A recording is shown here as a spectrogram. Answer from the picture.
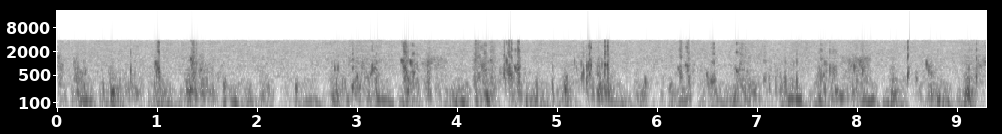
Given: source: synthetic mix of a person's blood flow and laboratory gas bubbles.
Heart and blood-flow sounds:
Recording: Doppler ultrasound of blood flow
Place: precordium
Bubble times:
0.00-0.08 s: bubbles
0.15-0.32 s: bubbles
0.39-0.88 s: bubbles
0.95-1.09 s: bubbles
1.24-1.59 s: bubbles
2.75-3.25 s: bubbles
3.42-3.91 s: bubbles
4.14-4.69 s: bubbles
4.77-4.85 s: bubbles
4.92-5.04 s: bubbles
5.13-5.58 s: bubbles
5.85-5.96 s: bubbles
6.17-6.38 s: bubbles
6.47-6.63 s: bubbles
6.75-6.95 s: bubbles
7.05-7.44 s: bubbles
7.61-8.14 s: bubbles
8.46-8.62 s: bubbles
8.67-8.81 s: bubbles
9.04-9.30 s: bubbles
From the record:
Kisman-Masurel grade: 232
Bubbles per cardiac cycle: several, 3 to 8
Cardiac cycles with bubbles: 50 to 99%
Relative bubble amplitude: moderate (0.250 to 0.450)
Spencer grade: 3 (all of the cardiac periods contain showers or single bubble signals, but not dominating or overriding the cardiac motion signals)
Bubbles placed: anywhere in the cardiac cycle

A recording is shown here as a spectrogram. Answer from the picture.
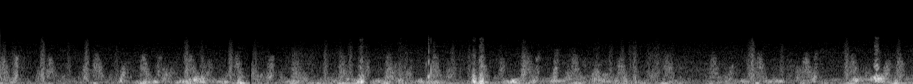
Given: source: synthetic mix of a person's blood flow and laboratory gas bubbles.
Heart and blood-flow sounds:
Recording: Doppler ultrasound of blood flow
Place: subclavian vein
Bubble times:
3.94-4.05 s: bubbles
4.24-4.34 s: bubbles
From the record:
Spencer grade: 2 (many but less than half of the cardiac periods contain bubble signals, singularly or in groups)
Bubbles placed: anywhere in the cardiac cycle

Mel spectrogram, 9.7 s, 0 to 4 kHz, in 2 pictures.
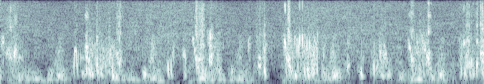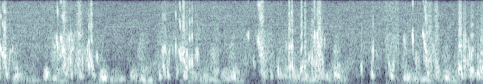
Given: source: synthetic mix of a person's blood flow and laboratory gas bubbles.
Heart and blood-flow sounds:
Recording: Doppler ultrasound of blood flow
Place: precordium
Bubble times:
0.00-0.24 s: bubbles
0.69-1.27 s: bubbles
1.64-1.76 s: bubbles
1.81-2.25 s: bubbles
2.47-2.52 s: bubbles
2.54-2.70 s: bubbles
2.80-3.27 s: bubbles
3.46-3.51 s: bubbles
3.56-3.67 s: bubbles
3.70-3.93 s: bubbles
4.06-4.36 s: bubbles
4.57-5.04 s: bubbles
5.34-5.85 s: bubbles
6.40-7.03 s: bubbles
7.29-8.12 s: bubbles
8.42-8.49 s: bubbles
8.53-8.66 s: bubbles
8.69-8.82 s: bubbles
8.86-9.24 s: bubbles
9.37-9.68 s: bubbles
From the record:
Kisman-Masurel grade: 343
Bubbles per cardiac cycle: rolling drumbeat, 9 or more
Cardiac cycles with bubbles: 100%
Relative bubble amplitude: loud (0.450 to 0.775)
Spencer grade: 3 (all of the cardiac periods contain showers or single bubble signals, but not dominating or overriding the cardiac motion signals)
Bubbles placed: only in the low amplitude regions of the cardiac cycle

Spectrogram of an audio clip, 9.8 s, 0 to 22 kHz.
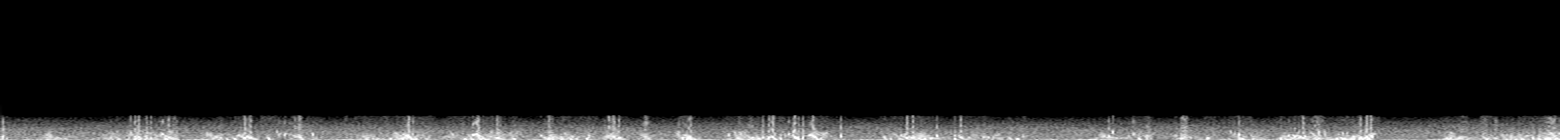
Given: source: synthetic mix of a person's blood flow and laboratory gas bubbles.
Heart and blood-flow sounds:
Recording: Doppler ultrasound of blood flow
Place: precordium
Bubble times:
0.00-0.08 s: bubbles
0.64-1.17 s: bubbles
1.33-2.00 s: bubbles
2.14-2.17 s: bubbles
2.20-2.72 s: bubbles
2.79-3.29 s: bubbles
3.35-3.94 s: bubbles
3.99-4.39 s: bubbles
4.51-5.30 s: bubbles
5.49-5.90 s: bubbles
5.93-6.21 s: bubbles
6.28-6.44 s: bubbles
6.89-7.00 s: bubbles
7.03-7.22 s: bubbles
7.31-7.47 s: bubbles
7.50-7.93 s: bubbles
7.97-8.62 s: bubbles
9.00-9.76 s: bubbles
From the record:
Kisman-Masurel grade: 444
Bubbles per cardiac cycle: continuous sound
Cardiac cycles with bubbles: 100%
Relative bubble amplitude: maximal (0.775 to 0.999)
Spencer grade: 4 (maximum detectable bubble signal sounding continuously throughout systole and diastole of every cardiac period, and overriding the amplitude of the normal cardiac signals)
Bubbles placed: anywhere in the cardiac cycle

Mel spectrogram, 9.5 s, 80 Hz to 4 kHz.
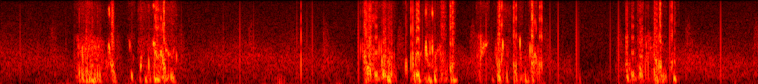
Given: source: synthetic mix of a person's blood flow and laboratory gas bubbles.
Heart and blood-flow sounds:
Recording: Doppler ultrasound of blood flow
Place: subclavian vein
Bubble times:
0.92-1.48 s: bubbles
1.58-1.69 s: bubbles
1.71-2.24 s: bubbles
4.48-4.96 s: bubbles
5.03-5.73 s: bubbles
5.95-6.80 s: bubbles
7.78-8.48 s: bubbles
From the record:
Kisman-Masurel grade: 333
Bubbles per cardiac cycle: rolling drumbeat, 9 or more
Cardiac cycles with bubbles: 50 to 99%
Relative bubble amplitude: loud (0.450 to 0.775)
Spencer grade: 3 (all of the cardiac periods contain showers or single bubble signals, but not dominating or overriding the cardiac motion signals)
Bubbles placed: anywhere in the cardiac cycle

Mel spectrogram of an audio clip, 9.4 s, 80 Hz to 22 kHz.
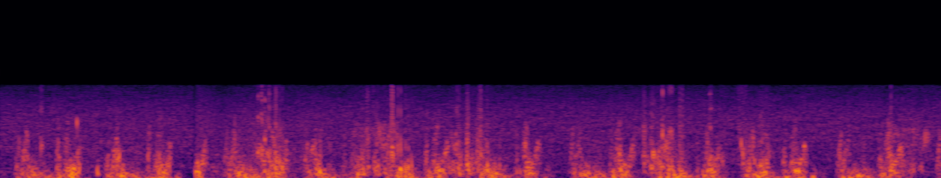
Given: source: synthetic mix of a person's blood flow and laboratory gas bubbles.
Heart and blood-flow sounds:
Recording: Doppler ultrasound of blood flow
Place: precordium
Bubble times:
0.40-0.44 s: bubbles
0.74-0.81 s: bubbles
0.94-1.02 s: bubbles
1.10-1.21 s: bubbles
2.55-2.88 s: bubbles
3.56-4.16 s: bubbles
4.45-5.04 s: bubbles
6.40-6.92 s: bubbles
7.05-7.15 s: bubbles
7.19-7.26 s: bubbles
7.38-7.72 s: bubbles
8.83-9.34 s: bubbles
9.39-9.42 s: bubbles
From the record:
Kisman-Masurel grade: 232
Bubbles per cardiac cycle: several, 3 to 8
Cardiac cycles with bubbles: 50 to 99%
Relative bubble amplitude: moderate (0.250 to 0.450)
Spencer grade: 3 (all of the cardiac periods contain showers or single bubble signals, but not dominating or overriding the cardiac motion signals)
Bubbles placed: anywhere in the cardiac cycle

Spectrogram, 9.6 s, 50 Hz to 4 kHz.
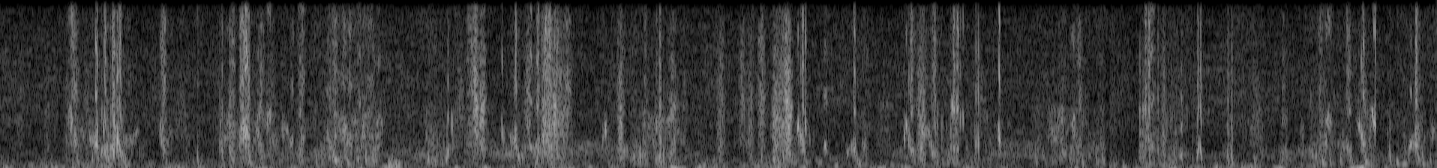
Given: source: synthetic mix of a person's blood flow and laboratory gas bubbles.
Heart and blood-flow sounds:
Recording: Doppler ultrasound of blood flow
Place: subclavian vein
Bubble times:
0.45-0.99 s: bubbles
1.05-1.17 s: bubbles
1.28-1.37 s: bubbles
1.45-2.06 s: bubbles
2.08-2.59 s: bubbles
2.81-3.06 s: bubbles
3.33-3.79 s: bubbles
4.01-4.57 s: bubbles
4.97-5.54 s: bubbles
5.62-5.81 s: bubbles
6.01-6.57 s: bubbles
6.62-6.71 s: bubbles
6.88-7.41 s: bubbles
7.57-8.05 s: bubbles
8.15-8.27 s: bubbles
8.35-8.44 s: bubbles
8.53-8.61 s: bubbles
8.67-9.18 s: bubbles
9.25-9.58 s: bubbles
From the record:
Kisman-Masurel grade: 342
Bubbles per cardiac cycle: rolling drumbeat, 9 or more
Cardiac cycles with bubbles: 100%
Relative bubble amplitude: moderate (0.250 to 0.450)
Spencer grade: 3 (all of the cardiac periods contain showers or single bubble signals, but not dominating or overriding the cardiac motion signals)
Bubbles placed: anywhere in the cardiac cycle

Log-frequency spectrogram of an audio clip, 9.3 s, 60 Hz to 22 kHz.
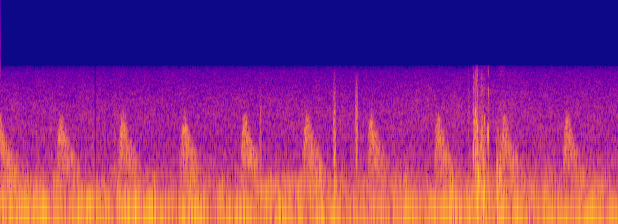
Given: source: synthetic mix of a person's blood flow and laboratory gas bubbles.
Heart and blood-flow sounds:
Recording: Doppler ultrasound of blood flow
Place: subclavian vein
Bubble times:
7.06-7.37 s: bubbles
7.42-7.58 s: bubbles
From the record:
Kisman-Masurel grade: 213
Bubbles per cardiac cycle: several, 3 to 8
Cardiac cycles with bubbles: 1 to 10%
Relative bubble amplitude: loud (0.450 to 0.775)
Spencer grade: 1 (occasional bubble signal discernible with the cardiac motion signal, with majority of cardiac periods free of bubbles)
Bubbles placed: anywhere in the cardiac cycle

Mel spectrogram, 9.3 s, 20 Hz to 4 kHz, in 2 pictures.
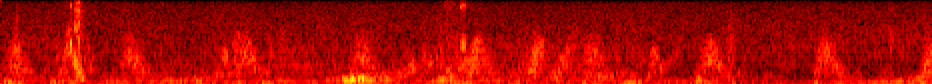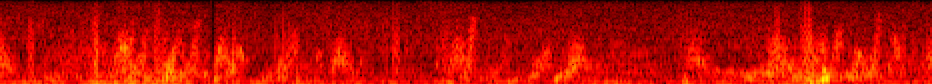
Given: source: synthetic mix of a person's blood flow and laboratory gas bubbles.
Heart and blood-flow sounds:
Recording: Doppler ultrasound of blood flow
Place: subclavian vein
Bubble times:
0.31-0.47 s: bubbles
2.21-2.33 s: bubbles
5.23-5.51 s: bubbles
From the record:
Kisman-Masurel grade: 121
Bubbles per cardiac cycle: 1 to 2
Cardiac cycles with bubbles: 10 to 50%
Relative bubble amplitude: barely perceptible (0.100 to 0.250)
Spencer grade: 2 (many but less than half of the cardiac periods contain bubble signals, singularly or in groups)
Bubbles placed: anywhere in the cardiac cycle

